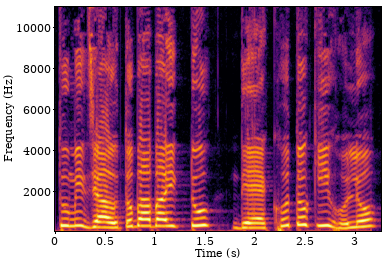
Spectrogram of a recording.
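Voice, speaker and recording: A woman's voice: high-pitched, a little slow, background noise. Fussy middle-aged cartoon village mother. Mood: welcoming, eager. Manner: scolding, loud, fussy. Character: nagging, exasperated middle-aged village mother of a grown daughter. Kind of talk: animated cartoon acting.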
